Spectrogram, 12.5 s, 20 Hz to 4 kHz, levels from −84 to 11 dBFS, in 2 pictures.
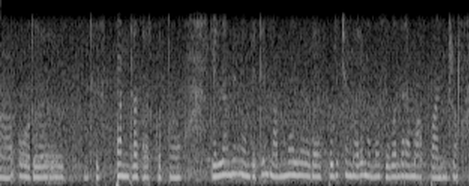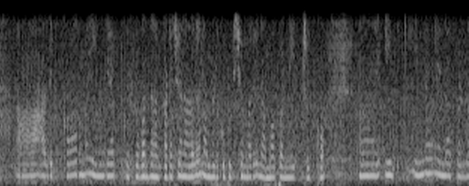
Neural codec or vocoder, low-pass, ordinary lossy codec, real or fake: vocoder, 22.05 kHz, 80 mel bands, Vocos; 3.6 kHz; none; fake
